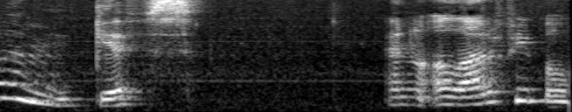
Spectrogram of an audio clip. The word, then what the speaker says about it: GIF: argue that they're pronounced GIF like peanut butter but I call them gifs because the G stands for graphic and the sound the first sound in graphic is G so would be GIF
